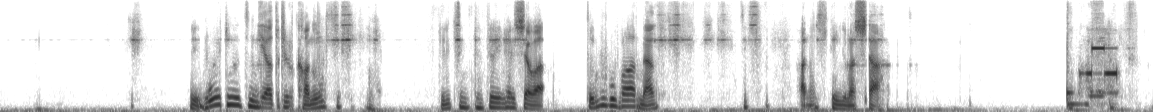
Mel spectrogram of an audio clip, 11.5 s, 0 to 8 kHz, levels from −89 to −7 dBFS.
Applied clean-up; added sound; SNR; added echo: neural diffusion model UNIVERSE++.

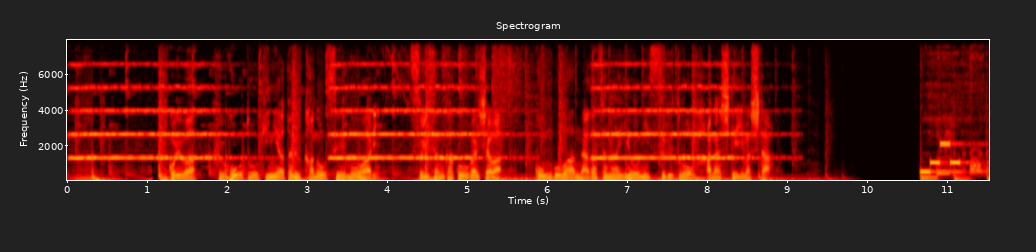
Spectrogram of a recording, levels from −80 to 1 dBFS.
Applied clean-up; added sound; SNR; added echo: none; Bowed string instrument; 0 dB; none.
